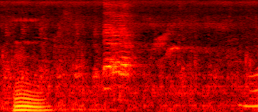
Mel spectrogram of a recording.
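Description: A chicken gives a short harmonic cluck near the start, followed by a few fainter calls over quiet background noise.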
